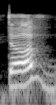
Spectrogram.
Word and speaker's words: dove: Now third, a pigeon that like bird, its names rhyme with love. जो एक pigeon जैसा bird होता है, and its rhymes with love. This is a bird. It is called as dove, DOVE, dove.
